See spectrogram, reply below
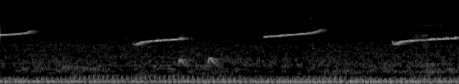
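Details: Begging for food, an Oriental magpie-robin gives four drawn-out rising whistles that alternate high and low, roughly every 1.3 seconds, against a constant low rumbling hum.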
